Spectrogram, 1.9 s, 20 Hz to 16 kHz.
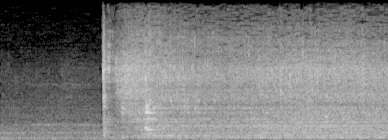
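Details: Mansfield toilet tank refilling by itself about every 45 minutes and draining empty overnight with supply off: sudden hiss of water rushing in after quiet; phantom refill caused by a damaged orange flush valve seal gasket, to be replaced.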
